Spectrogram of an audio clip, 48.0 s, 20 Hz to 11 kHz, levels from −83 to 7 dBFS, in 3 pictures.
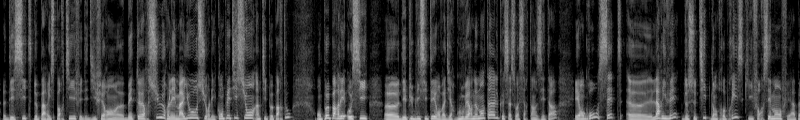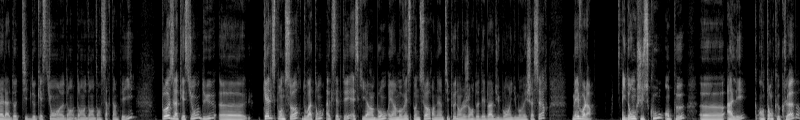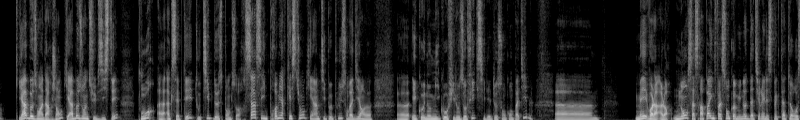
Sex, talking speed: male, 205 wpm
